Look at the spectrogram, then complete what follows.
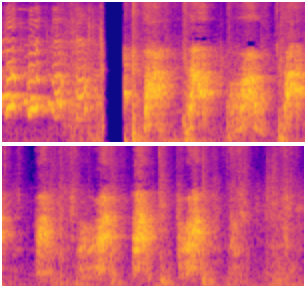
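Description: Small dog barking repeatedly, about two sharp barks a second, while jumping at a front door as mail comes through the letter slot.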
